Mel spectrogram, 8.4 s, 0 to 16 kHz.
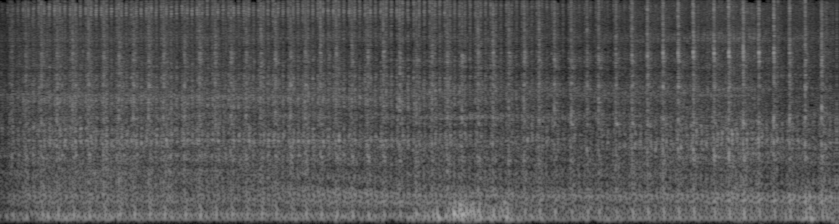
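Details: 1921 ATCO Standard lawnmower, almost 100 years old, running on Castrol R vegetable oil mixed 16 to 1: crisp, regular single-cylinder firing beat, steady with no misses or knocks; runs perfectly.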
